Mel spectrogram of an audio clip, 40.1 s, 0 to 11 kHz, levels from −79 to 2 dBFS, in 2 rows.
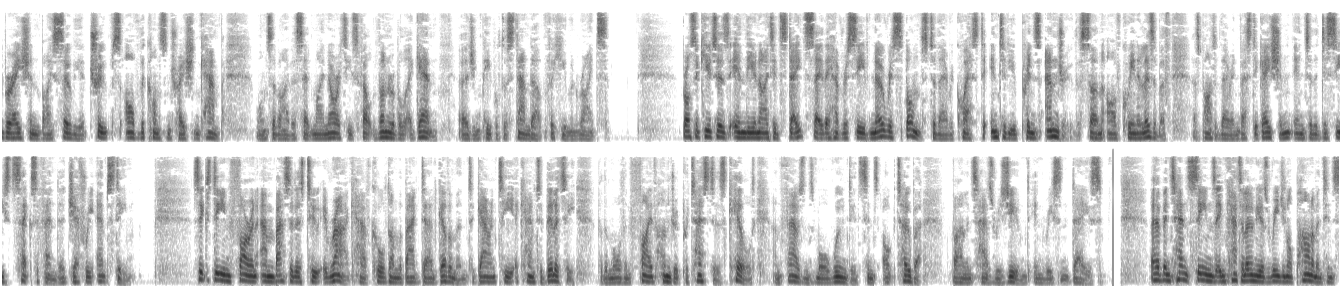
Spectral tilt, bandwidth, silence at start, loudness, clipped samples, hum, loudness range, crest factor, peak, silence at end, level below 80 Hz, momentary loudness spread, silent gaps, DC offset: -4 dB/octave; 10 kHz; 0 s; -23 LUFS; under 0.1%; none; 5 LU; 22 dB; -2 dBFS; 0 s; -54 dBFS; 12 LU; 36.75-36.83 s; under 0.1%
